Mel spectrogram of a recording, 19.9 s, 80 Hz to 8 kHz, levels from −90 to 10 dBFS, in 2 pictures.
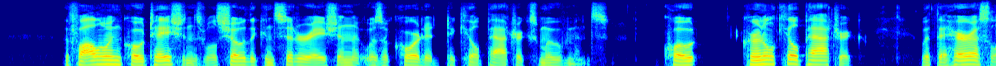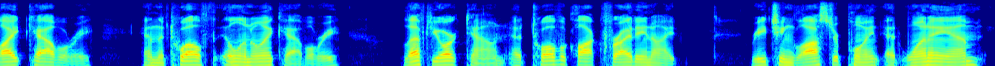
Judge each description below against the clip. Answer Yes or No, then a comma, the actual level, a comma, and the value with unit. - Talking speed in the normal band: No, slow, 120 wpm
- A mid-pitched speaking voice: No, low, 110 Hz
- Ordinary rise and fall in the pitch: Yes, average, 4.5 semitones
